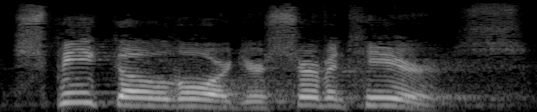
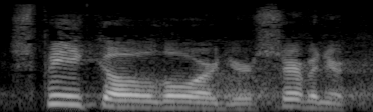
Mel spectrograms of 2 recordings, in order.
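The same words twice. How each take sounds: First: Slow, deliberate prayer line. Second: Slow, drawn-out recitation; slow prayer. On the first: Pastor modeling the prayer slowly for the congregation. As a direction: savor each word of the prayer. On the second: Congregation repeating the prayer after the pastor, slow. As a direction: speak it slowly with the congregation. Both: Shown as a demonstration. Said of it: "Say it with me".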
